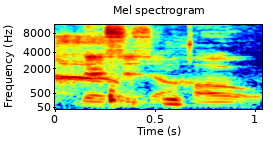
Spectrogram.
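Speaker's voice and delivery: low monster-like voice. Narrating a tabletop scene, voicing an unseen being replying in Draconic, deep creature voice. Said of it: "this deep voice".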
